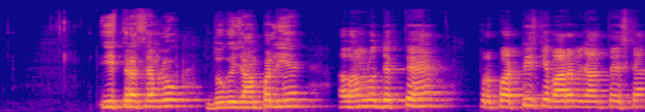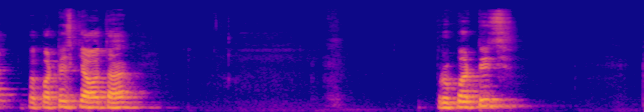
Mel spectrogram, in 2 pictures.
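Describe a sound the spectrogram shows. A middle-aged man speaks clearly and calmly, close by.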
